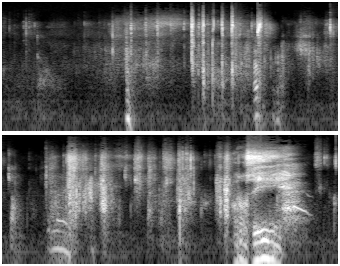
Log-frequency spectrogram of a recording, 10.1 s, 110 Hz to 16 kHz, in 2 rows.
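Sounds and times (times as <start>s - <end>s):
monkey chewing food crunching: 1.5s - 8.5s.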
